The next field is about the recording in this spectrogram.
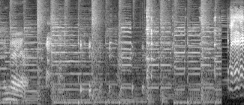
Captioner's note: laughter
